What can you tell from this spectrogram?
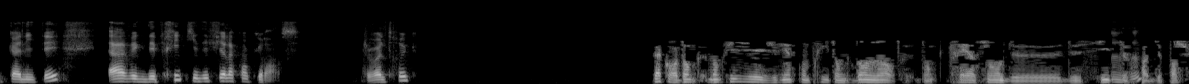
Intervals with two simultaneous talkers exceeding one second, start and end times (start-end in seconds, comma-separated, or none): none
